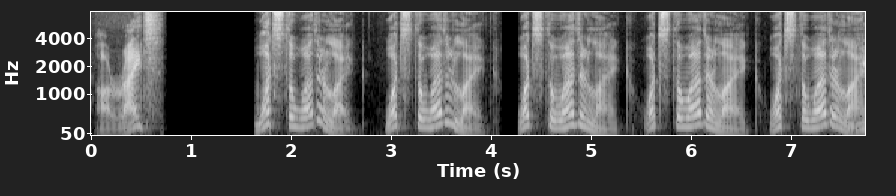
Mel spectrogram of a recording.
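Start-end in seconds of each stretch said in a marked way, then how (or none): 1.6-7.7 five times, one breath, no pauses; all in one breath. Shown as a demonstration. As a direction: rattle it off without breathing. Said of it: "Five times in one breath".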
